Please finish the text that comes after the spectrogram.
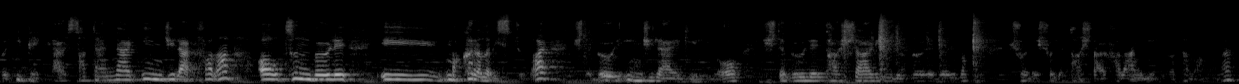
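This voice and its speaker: A woman telling a fairy tale to children in an animated, conversational way, checking in with her listeners. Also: medium pitch. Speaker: children's storyteller.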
